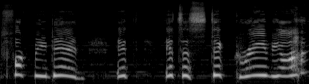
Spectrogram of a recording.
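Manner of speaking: high, loud mock horror; hammed-up terror, rising at the end; panicky horse. Horse sees a stick graveyard, mock horror. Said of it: "he's like".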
